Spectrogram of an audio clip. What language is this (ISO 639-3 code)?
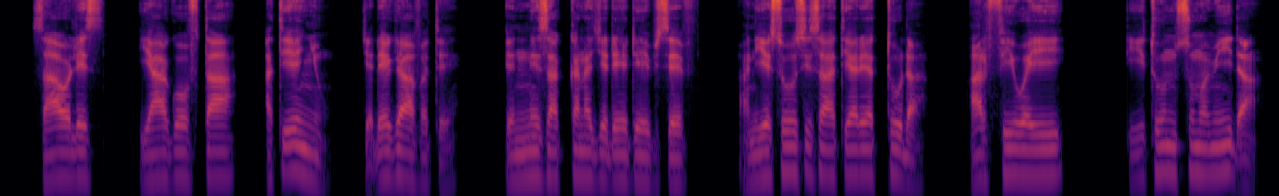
orm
